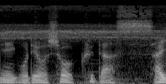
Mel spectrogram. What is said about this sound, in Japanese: えー、まだまだ秋が近づいているとはいええー、こちらはですね、えー、セミが鳴いていたりして、ちょっとうるさいかもしれないんですけども、外から撮っているということで、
